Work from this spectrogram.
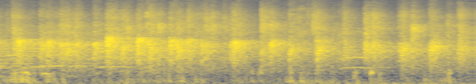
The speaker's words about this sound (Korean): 박수 한번 다시 주세요.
